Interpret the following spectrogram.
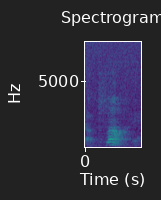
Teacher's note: that p is strongly aspirated which must therefore indicate that it's initial in the syllable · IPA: əˈplaɪ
